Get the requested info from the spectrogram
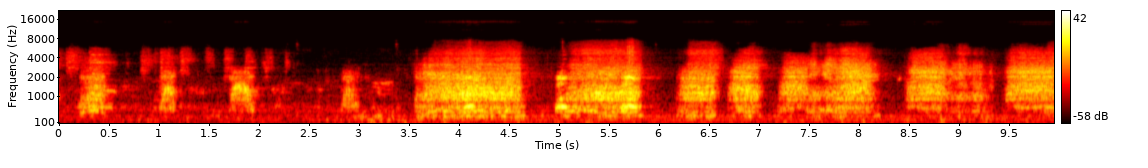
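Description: Great blue heron giving harsh, hoarse squawks: a few short croaks, then longer rasping calls about one per second.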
